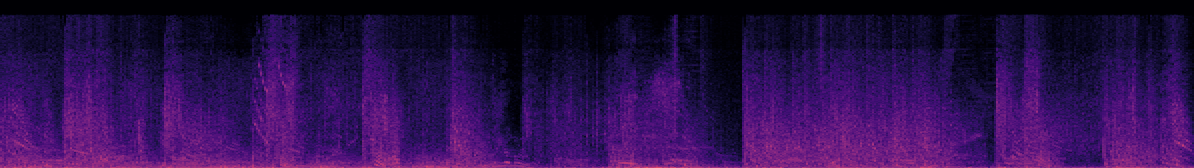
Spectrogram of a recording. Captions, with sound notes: (gun fires) - Damn it. (gun fires) (gun fires)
